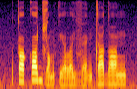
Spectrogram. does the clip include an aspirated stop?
no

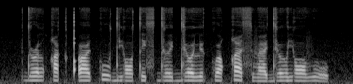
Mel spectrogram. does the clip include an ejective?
yes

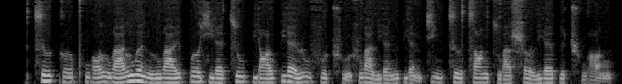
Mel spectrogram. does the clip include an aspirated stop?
yes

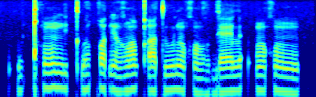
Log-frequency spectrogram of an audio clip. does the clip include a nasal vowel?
yes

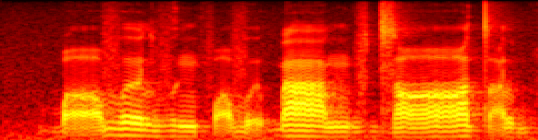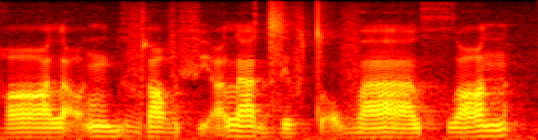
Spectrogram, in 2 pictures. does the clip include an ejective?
no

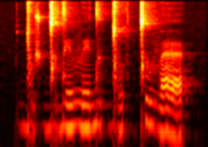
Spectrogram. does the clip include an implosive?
no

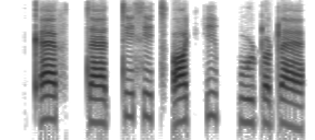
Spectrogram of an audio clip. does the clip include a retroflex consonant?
yes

